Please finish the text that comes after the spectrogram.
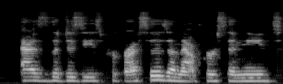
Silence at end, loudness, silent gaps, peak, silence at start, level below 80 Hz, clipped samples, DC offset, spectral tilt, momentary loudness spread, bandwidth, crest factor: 0 s; -21 LUFS; none; -8 dBFS; 0.2 s; -64 dBFS; under 0.1%; under 0.1%; -4.5 dB/octave; 8 LU; 12.5 kHz; 14 dB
